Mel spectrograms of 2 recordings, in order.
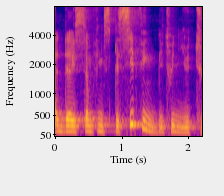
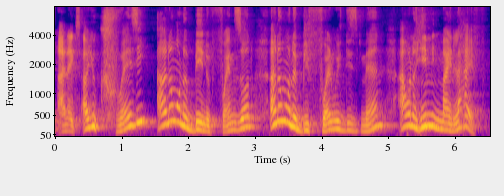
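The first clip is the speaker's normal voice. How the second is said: high-pitched put-on voice of the outraged viewer, all the way through; mock viewer protest; 7 semitones higher than usual. Coach voicing a viewer refusing the friend zone, high, mock indignant. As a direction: play the viewer who thinks the coach is crazy. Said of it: "And you will tell me".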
